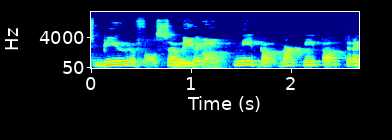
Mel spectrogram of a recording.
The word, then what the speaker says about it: Mark Nepo: So Nepo. Mark Nepo. Did I say it wrong? Nero. I said Nemo.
